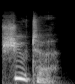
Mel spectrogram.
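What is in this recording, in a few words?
"shooter", British English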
